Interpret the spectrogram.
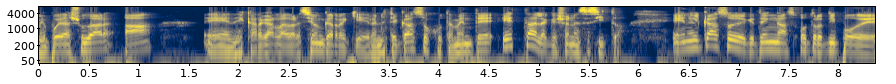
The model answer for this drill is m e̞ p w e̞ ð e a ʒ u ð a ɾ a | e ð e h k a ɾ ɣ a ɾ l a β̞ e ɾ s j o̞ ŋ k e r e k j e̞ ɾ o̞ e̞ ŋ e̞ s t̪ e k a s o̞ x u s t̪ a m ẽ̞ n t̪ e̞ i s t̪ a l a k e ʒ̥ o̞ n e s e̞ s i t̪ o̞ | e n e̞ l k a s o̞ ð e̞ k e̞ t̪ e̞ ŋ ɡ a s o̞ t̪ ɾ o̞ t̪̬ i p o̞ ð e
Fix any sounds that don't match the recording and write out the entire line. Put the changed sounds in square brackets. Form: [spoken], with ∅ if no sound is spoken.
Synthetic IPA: m e̞ p w e̞ ð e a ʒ u ð a ɾ a | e ð e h k a ɾ ɣ a ɾ l a β̞ e ɾ s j o̞ ŋ k e r e k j e̞ ɾ o̞ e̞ [n] e̞ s t̪ e k a s o̞ x u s t̪ a m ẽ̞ n t̪ e̞ [e] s t̪ a l a k e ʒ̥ o̞ n e s e̞ s i t̪ o̞ | e n e̞ l k a s o̞ ð e̞ k e̞ t̪ e̞ ŋ ɡ a s o̞ t̪ ɾ o̞ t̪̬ i p o̞ ð e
